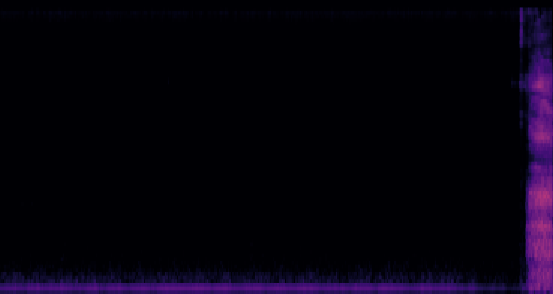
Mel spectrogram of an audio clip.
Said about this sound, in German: Ja, und jetzt kommt ein Atemzug. Der kommt so ganz tief aus dem Bauch raus.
